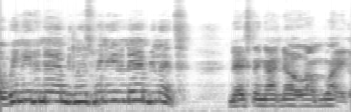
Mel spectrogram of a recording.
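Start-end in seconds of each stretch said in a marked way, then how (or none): 0.0-1.9 high-pitched imitation of a radio call for help; retold emergency radio call, pitched way up. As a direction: mimic a responder radioing for help. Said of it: "I hear them on the radio".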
